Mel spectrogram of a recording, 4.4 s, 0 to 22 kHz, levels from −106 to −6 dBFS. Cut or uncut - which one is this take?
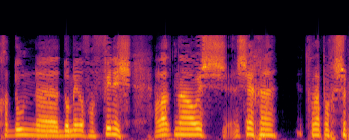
uncut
